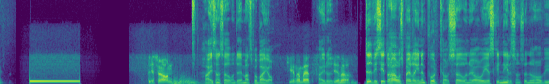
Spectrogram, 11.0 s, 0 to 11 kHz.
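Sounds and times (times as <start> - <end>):
telephone ringback tone while calling: 0.6 - 1.6
speech: 3.0 - 10.9.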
